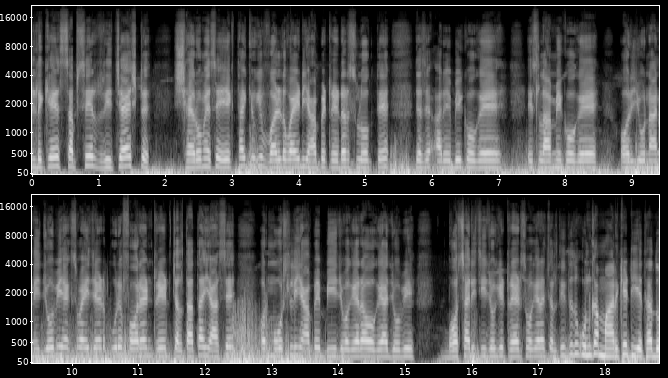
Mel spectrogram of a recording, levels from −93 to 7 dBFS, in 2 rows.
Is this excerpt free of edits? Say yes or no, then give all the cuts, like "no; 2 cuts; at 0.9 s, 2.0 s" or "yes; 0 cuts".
yes; 0 cuts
